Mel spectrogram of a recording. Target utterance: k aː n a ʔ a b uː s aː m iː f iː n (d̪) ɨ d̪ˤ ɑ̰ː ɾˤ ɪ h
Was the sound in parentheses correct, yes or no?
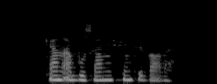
no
